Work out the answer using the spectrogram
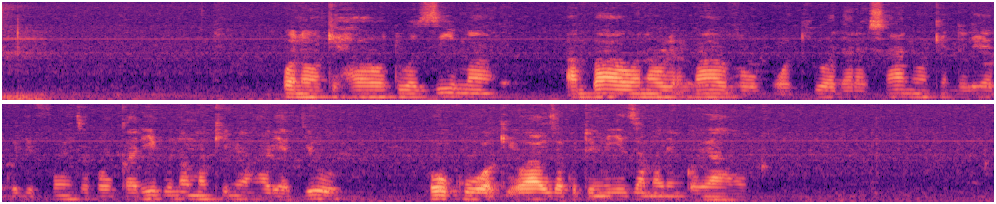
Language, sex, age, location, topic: Swahili, male, 25-35, Dar es Salaam, education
